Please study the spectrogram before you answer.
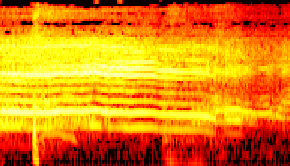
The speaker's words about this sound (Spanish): Pero algunos de estos gritos han sonado por el camino, te lo digo.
